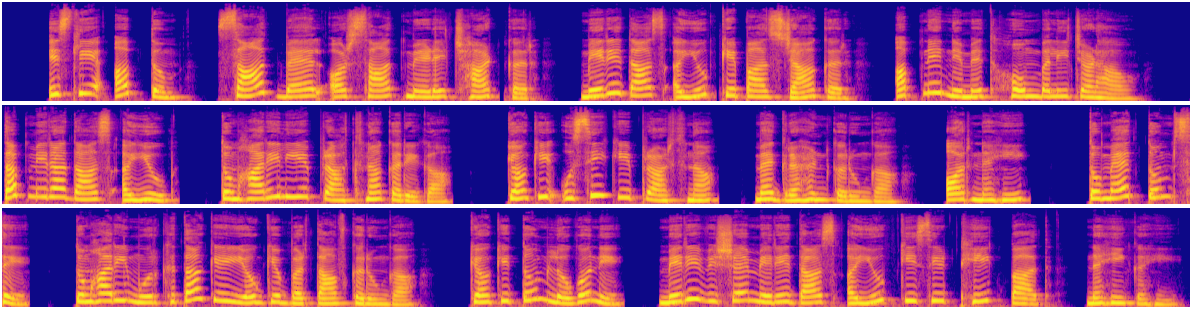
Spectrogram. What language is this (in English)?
Hindi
